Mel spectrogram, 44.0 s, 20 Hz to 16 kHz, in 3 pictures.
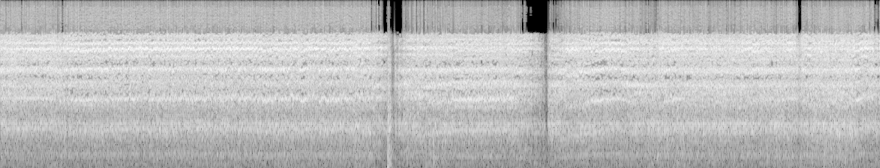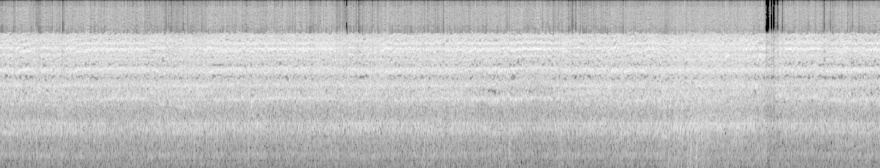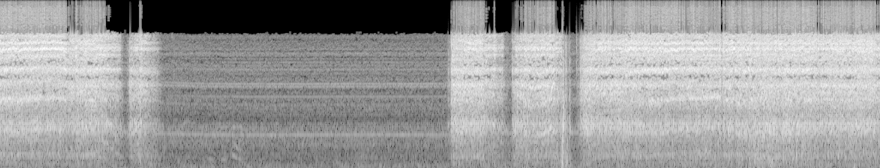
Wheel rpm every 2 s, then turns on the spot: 230, 210, 210, 140, 140, 210, 220, 220, 220, 230, 230, 230, 220, 280, 230, 150, 10, 0, 40, 110, 220, 210.
none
